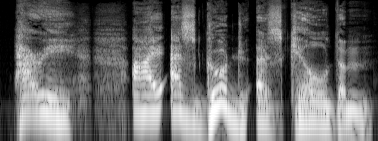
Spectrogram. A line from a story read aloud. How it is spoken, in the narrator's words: he croaked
